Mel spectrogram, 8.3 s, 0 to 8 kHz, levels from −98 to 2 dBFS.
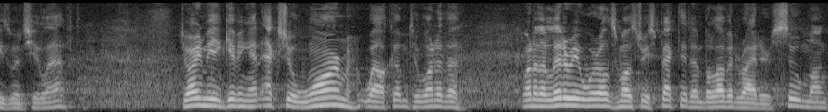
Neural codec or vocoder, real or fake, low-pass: none; real; 7.2 kHz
